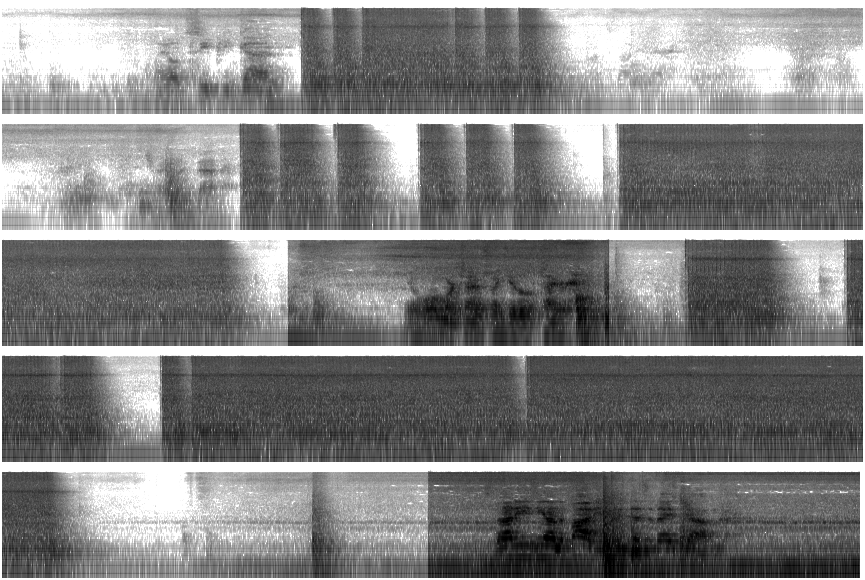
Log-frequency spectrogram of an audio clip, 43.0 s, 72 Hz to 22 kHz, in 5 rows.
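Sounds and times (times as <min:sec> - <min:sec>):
pneumatic air hammer bursts: 0:03.0 - 0:05.6, 0:11.0 - 0:14.2, 0:14.8 - 0:23.3, 0:24.0 - 0:35.2.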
